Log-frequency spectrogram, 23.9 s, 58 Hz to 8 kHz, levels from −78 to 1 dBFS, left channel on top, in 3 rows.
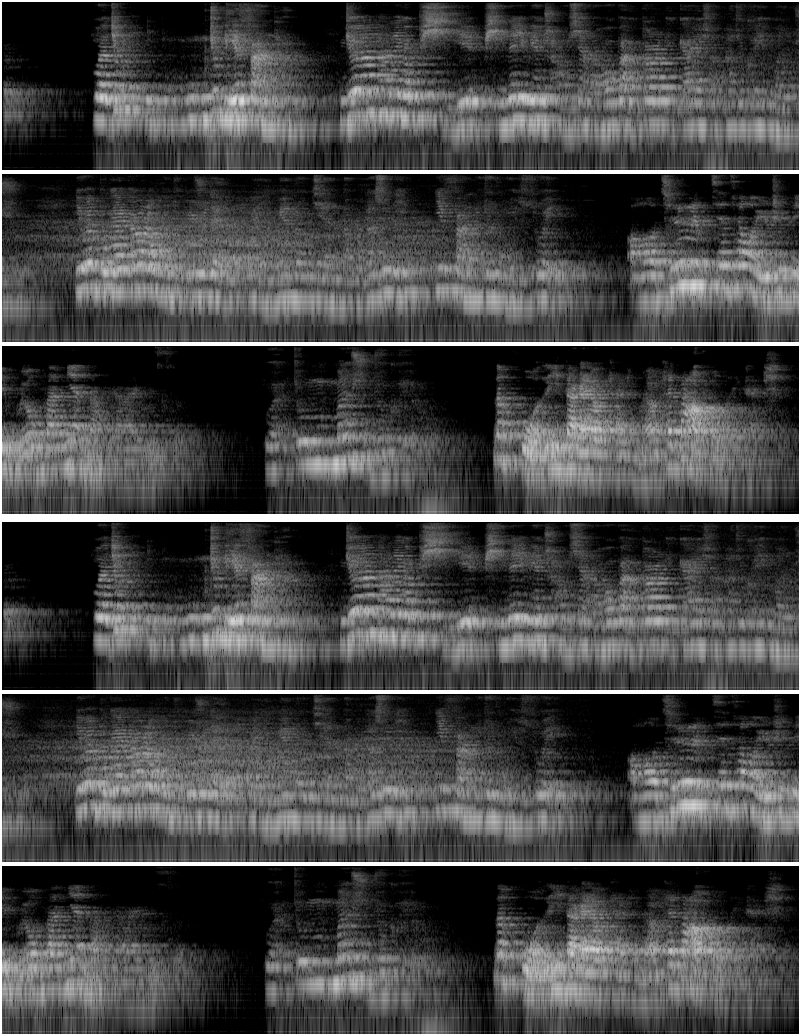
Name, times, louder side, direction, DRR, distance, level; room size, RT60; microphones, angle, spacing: voice 1, 0.9-2.9 3.4-12.0 12.3-13.5 18.6-20.2, left 1 dB, 10° left, -5 dB, 0.6 m, -29 dB
sound 1, 6.3-13.8, right 2 dB, 80° right, 0.5 m, -41 dB
voice 2, 14.2-17.5 20.8-23.7, equal, 80° left, -1 dB, 0.6 m, -26 dB
2.6 x 2.1 x 2.3 m, 1.3 s
head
